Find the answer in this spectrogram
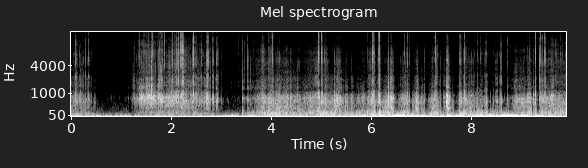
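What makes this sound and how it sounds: Long nails scratch and tap the blue patterned paper cover of a small spiral-bound notebook resting on fur. The sound is a steady run of dry, papery scraping strokes broken by brief gaps and sharper tapping bursts. It is mostly low and muffled in tone, with short bright edges on the louder strokes.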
